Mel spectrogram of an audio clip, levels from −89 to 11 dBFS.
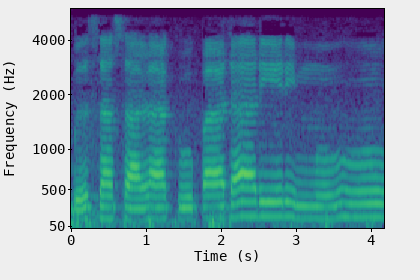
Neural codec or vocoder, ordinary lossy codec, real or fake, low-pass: none; none; real; 5.4 kHz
